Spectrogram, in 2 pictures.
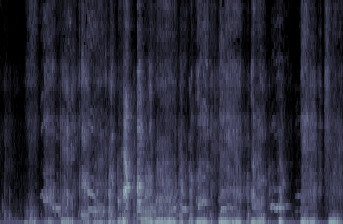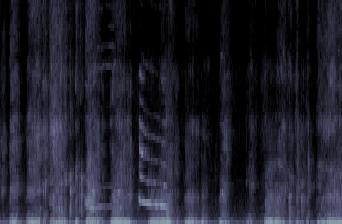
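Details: Play session of three Yorkshire Terrier puppies with Pepper and their mother, late August. Steady rhythmic play growls pulse throughout, broken by a few high falling yelps and whines, with a low hum in the background.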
